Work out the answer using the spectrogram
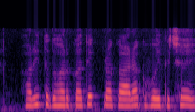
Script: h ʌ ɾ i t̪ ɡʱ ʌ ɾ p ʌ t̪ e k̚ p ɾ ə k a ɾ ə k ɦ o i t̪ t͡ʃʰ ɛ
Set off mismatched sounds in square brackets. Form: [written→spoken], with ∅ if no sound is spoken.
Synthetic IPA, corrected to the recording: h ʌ ɾ i t̪ ɡʱ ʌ ɾ [p→k] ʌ t̪ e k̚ p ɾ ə k a ɾ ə k ɦ o [i→j] t̪ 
